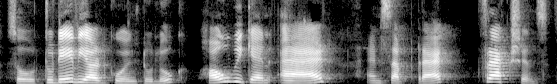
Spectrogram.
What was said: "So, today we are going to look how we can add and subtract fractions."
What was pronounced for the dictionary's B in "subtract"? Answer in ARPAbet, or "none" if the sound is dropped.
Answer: B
